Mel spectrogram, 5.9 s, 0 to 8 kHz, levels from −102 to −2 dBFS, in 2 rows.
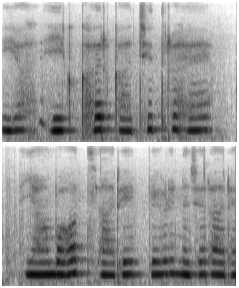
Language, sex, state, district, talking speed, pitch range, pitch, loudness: Hindi, female, Jharkhand, Deoghar, 135 wpm, 255-275 Hz, 265 Hz, -15 LUFS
